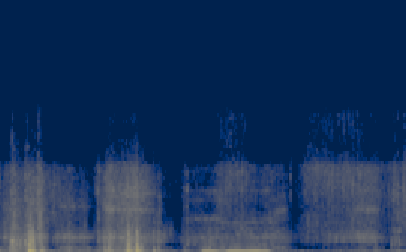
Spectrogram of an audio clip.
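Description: Blue plastic crate of blueberries pushed into a car boot: a sharp knock about a third of a second in, then rustling as hands move over the berries. A man's voice makes a brief steady sound about two seconds in.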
